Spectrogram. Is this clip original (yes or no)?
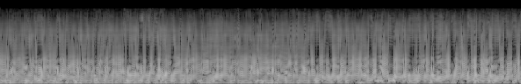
no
